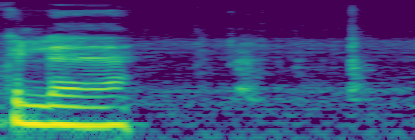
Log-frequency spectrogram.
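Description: A man's voice holding a drawn-out word for about half a second, then a steady low hum with two faint ticks.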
